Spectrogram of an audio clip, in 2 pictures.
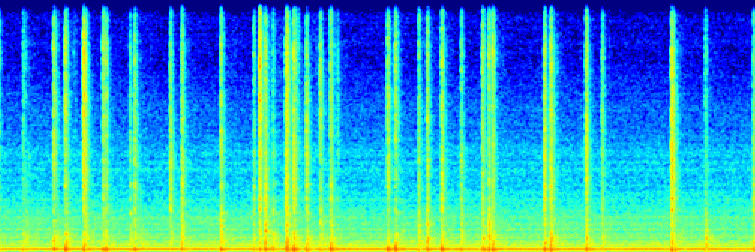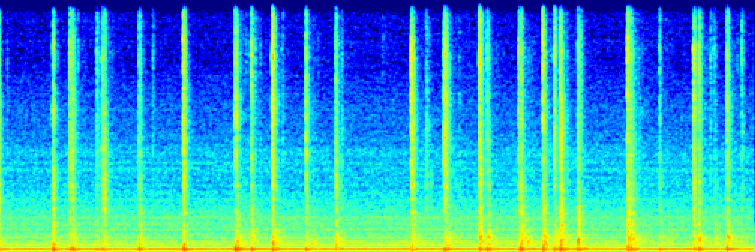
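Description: Outro sound bed under the end card: a steady low hum with many irregular, sharp clicks and pops scattered over it, several a second.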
